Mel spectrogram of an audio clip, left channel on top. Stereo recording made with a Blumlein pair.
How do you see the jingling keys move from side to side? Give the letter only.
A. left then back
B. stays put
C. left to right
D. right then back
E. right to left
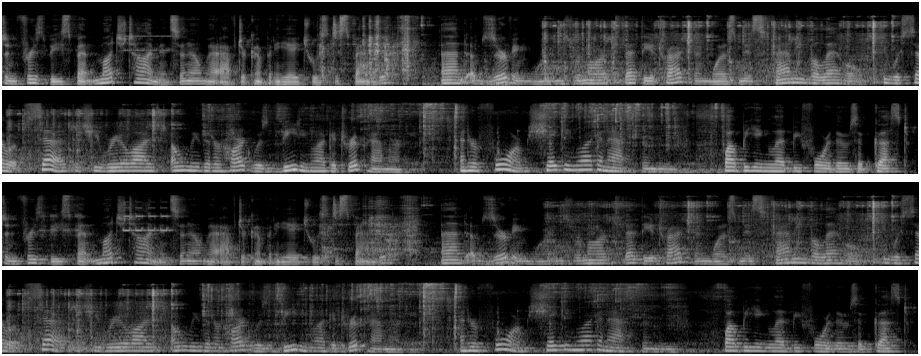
D.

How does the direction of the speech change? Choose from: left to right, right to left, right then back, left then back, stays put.
stays put.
